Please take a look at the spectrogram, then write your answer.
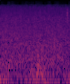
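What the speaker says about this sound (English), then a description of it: "Alright, it's still raining." Steady rain pours in a video game, a dense, even hiss of falling water with low rumbling underneath, continuous and unbroken, with no voices.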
